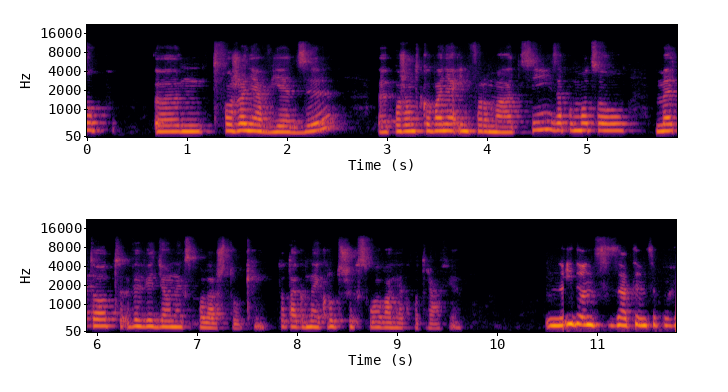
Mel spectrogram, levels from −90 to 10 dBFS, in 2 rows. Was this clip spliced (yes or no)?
yes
